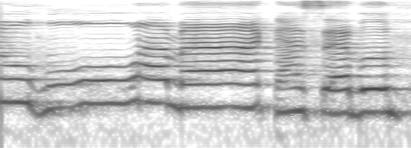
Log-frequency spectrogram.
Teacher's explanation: مالہ وما کسب، وما پہ الف مدہ، الف مدہ کو کھینچ کر پڑھنا ہے۔ کسب، با پر قلقلہ ہو رہا ہے، وقف کی صورت میں کسب پڑھیں گے، اور یعنی با پر قلقلہ کریں گے، جزم کر دیں گے، جزم لگا کر پڑھیں گے۔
